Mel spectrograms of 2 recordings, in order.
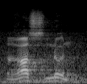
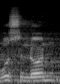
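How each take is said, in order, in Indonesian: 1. Vokal pertama berbunyi a. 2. Vokal pertama berbunyi u. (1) "dibaca dengan baris di atas ghain itu terlebih fasih" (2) "dibaca dengan baris hadapan ghuslun"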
